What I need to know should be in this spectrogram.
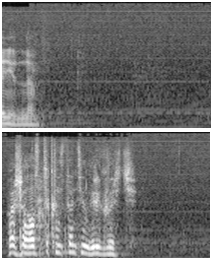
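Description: A middle-aged woman speaks with animation nearby.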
